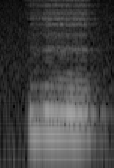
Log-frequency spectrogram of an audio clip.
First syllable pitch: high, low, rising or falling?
high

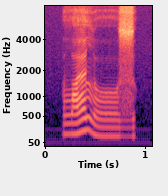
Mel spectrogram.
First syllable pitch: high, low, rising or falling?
rising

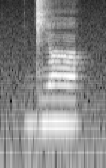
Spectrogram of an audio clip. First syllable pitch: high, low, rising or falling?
low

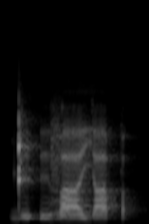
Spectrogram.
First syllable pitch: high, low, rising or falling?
low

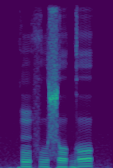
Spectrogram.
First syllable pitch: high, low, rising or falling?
low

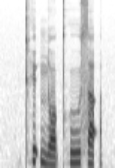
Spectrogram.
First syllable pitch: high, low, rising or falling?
high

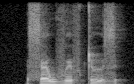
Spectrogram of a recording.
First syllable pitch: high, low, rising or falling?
high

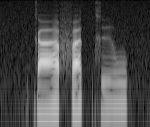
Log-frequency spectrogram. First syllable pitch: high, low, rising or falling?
rising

